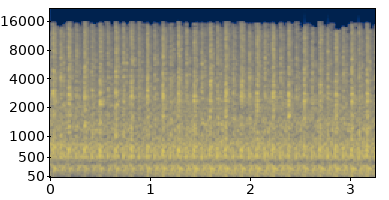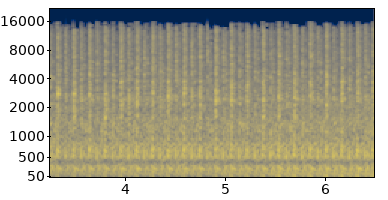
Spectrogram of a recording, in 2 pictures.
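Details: John Deere 4040 diesel tractor just revived after sitting for years: steady idle at about two beats a second with an uneven, lumpy pulse. It is not firing on cylinder number five.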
